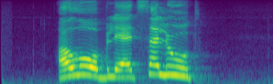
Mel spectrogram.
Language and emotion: Russian, angry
